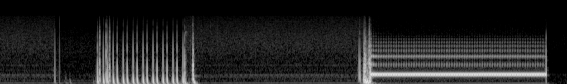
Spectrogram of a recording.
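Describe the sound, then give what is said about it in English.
A telephone dials its last digit as a rapid train of mechanical dial pulses over a steady low dial tone, then a definite pause, a sharp switching click, and a loud steady ringing tone as the call reaches the Powers Ferry exchange. “Here's the last digit, and after I dial it, you'll notice there is a very definite pause, and then it starts to ring in Powers Ferry.”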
